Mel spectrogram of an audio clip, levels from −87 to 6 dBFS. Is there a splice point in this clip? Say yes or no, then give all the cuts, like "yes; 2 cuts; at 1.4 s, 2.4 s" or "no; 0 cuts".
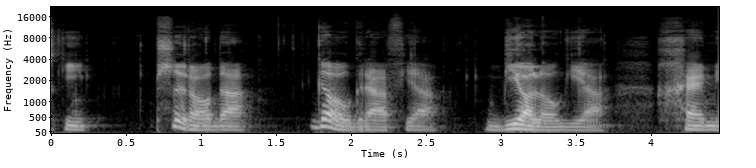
no; 0 cuts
